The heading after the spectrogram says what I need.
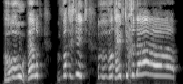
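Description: A woman voicing a crew of male pirates who yell in panic as they slip, in a storybook reading. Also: very high-pitched, slow pace, pitched above the performer's own voice. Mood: panicked. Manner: yelling in panic.

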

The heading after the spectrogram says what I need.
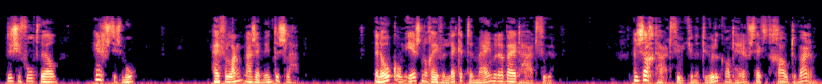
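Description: A man reading a children's story aloud in a gentle, expressive way. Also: medium pitch, husky.

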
